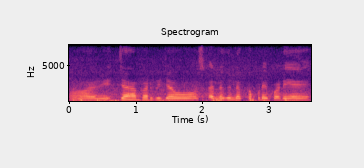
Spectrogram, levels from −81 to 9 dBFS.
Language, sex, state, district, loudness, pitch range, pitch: Hindi, female, Rajasthan, Bikaner, -15 LUFS, 220-240 Hz, 235 Hz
